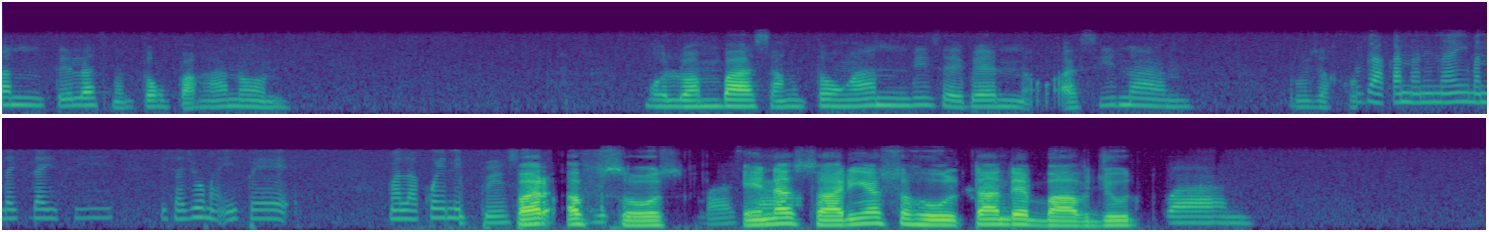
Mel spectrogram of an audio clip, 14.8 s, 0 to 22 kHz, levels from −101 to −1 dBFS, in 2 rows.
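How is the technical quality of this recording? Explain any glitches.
Two glitches affect the last few seconds of this speech clip; its band stops at about 8 kHz, consistent with the call path.

Echo leak, 10.19 to 10.41 s: a very faint copy of the speech trails by 164 ms, likely because the far end's echo canceller let its loudspeaker pickup through. A fixed delay separates it from room reverberation.

Speech suppressed in double talk, 10.22 to 11.05, 11.4 to 11.49, 12.07 to 12.3 and 12.54 to 13.28 s: the speech drops out in deep gaps. This is likely the echo canceller muting both talkers. Short dropouts in the level distinguish it from packet loss, which leaves filled-in concealment artefacts.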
